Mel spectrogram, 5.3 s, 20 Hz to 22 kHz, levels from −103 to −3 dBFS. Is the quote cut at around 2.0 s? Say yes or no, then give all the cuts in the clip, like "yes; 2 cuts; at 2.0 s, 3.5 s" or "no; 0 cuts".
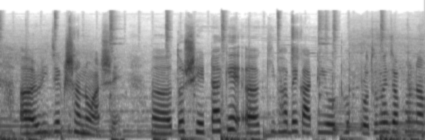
no; 1 cut; at 4.4 s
